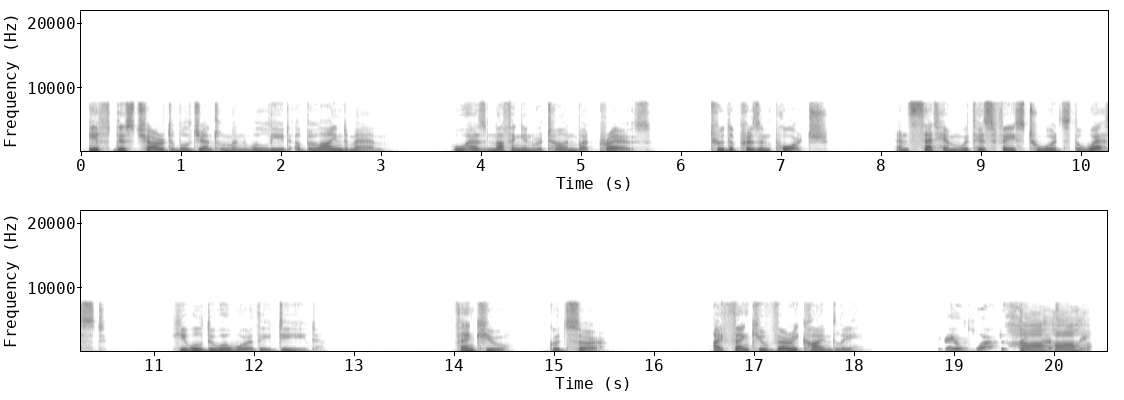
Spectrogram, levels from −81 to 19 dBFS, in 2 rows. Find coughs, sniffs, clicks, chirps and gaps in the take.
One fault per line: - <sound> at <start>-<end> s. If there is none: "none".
- laugh at 18.8-20.4 s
